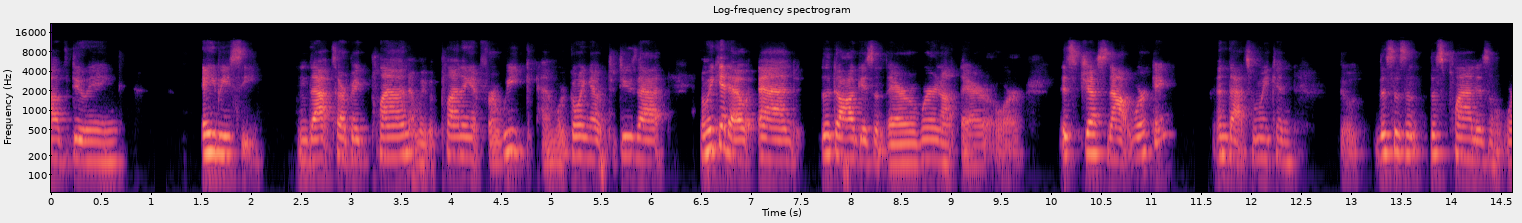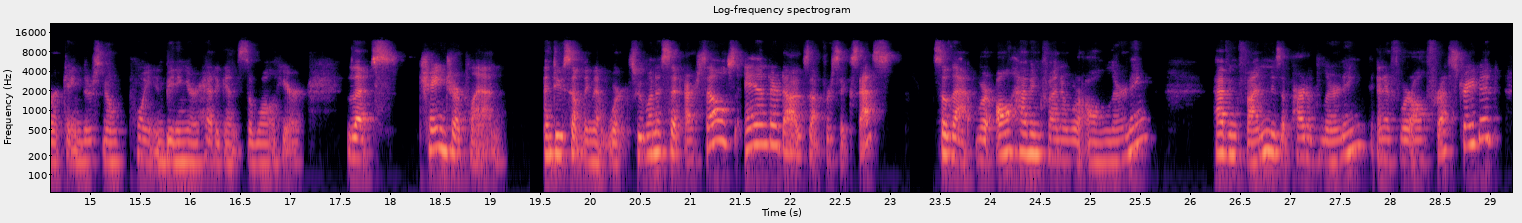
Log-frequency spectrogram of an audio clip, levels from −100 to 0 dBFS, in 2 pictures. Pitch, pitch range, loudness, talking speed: 195 Hz, 175-230 Hz, -31 LUFS, 220 wpm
